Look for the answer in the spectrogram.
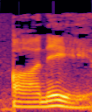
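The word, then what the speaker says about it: Ani (עני): There's the ayin. You have to actually close the throat and then start the word, and A-N, long I. Ani.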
